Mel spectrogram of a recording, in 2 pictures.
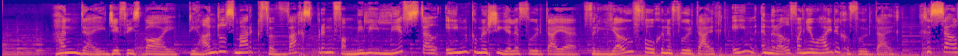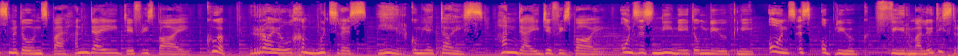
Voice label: Afrikaans Medium; South Africa; Hyundai

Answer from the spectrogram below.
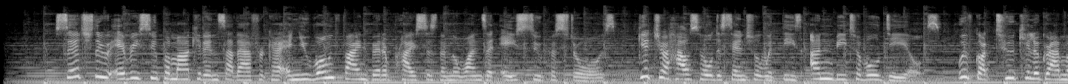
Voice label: Retail Hard Sell

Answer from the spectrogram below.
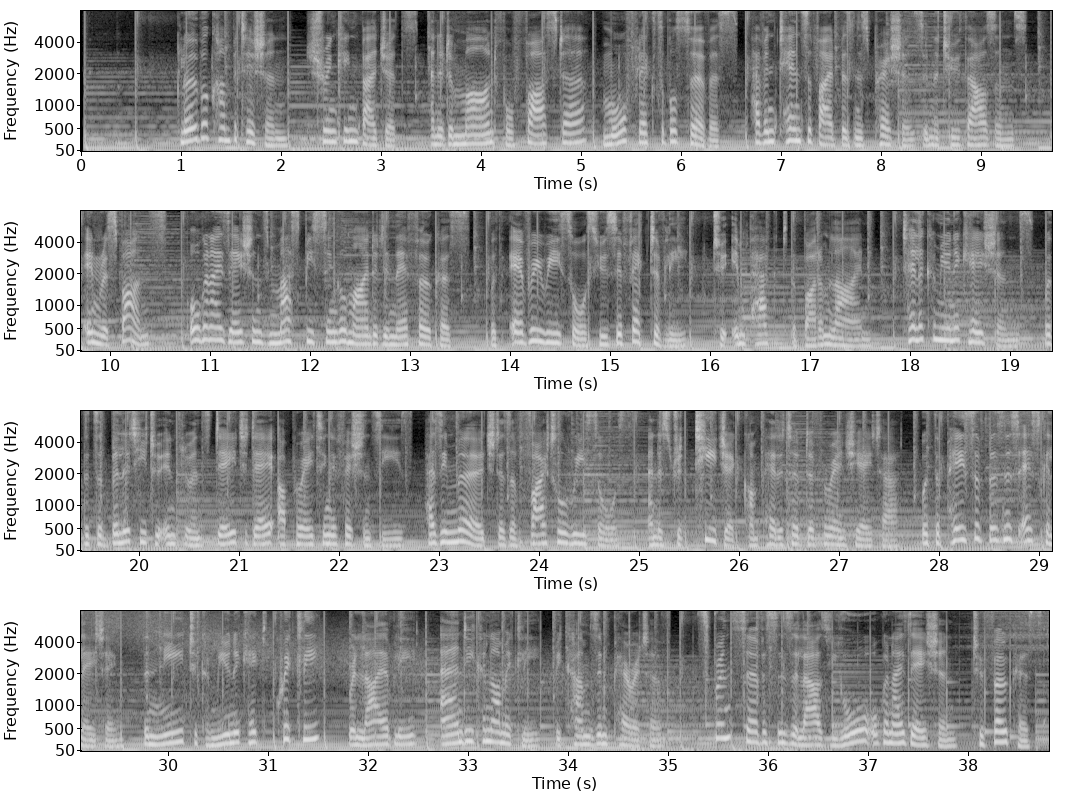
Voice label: Corporate; Sara Lee Sprint Services

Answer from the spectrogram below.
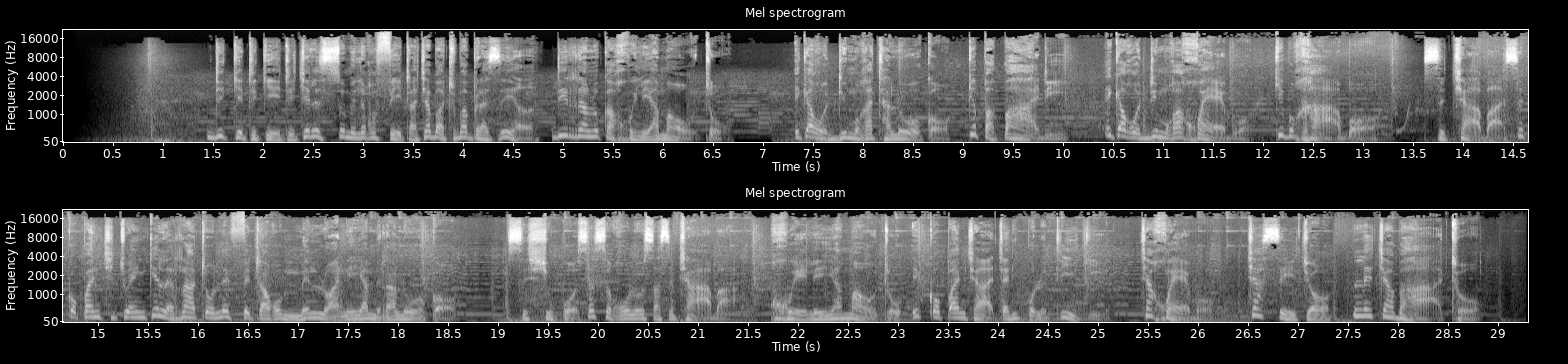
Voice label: SEPEDI PROMO SOCCER

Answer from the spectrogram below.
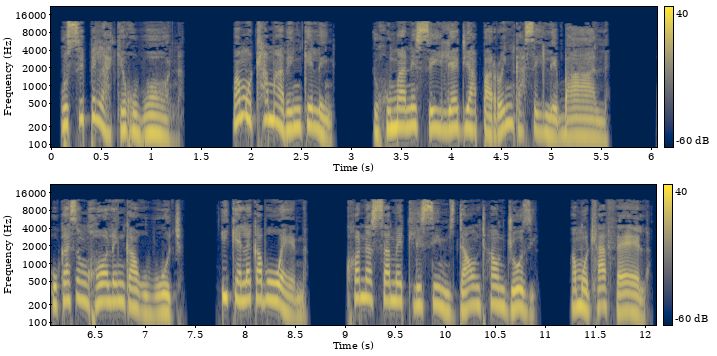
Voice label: Sepedi

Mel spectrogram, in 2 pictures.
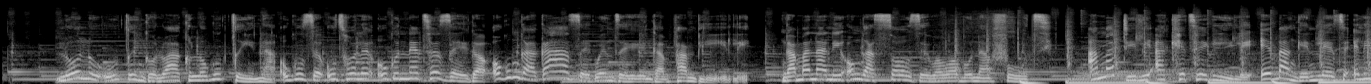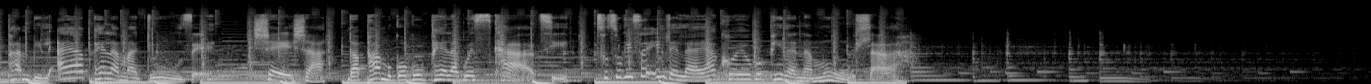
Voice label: ZULU; Last Chance For Luxury

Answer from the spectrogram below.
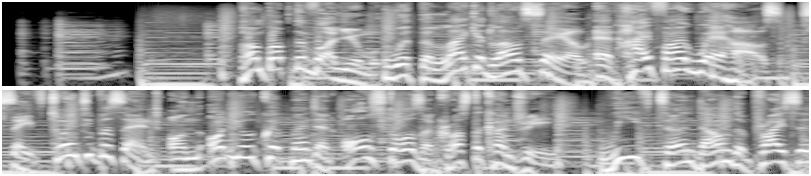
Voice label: Medium Sell Eng

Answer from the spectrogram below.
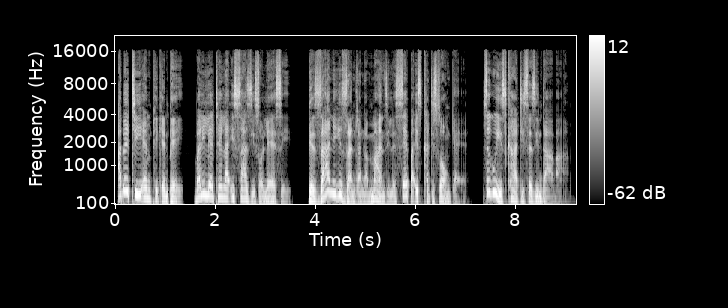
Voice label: Ndebele Retail

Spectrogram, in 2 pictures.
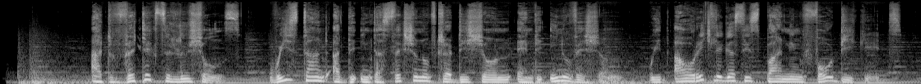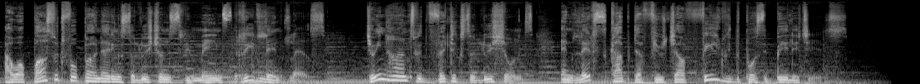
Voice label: KENYA MALE VO CORPORATE

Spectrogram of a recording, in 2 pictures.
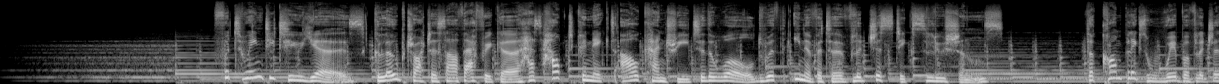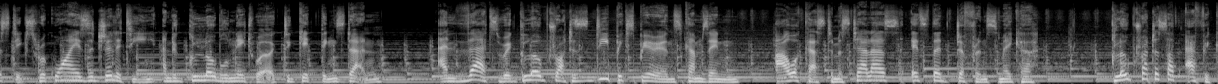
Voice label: Corporate Vo; South Africa

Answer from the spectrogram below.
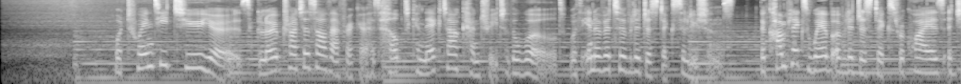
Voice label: Corporate Explainer

